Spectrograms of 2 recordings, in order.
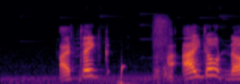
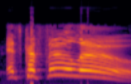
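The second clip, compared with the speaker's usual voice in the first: dramatic reveal; 5 semitones higher, 7 dB louder, much slower than usual. Acted. Big reveal to viewers.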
